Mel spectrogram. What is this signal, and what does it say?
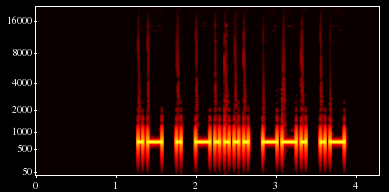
Morse code, heard as a keyed tone, about 20 wpm, 700 Hz. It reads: AE6GA
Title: Speed Racing - USA 2x2 Call Signs 17wpm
